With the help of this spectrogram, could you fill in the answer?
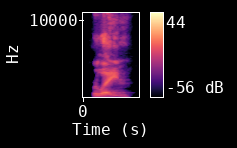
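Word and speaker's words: Rlain: Renarin and um, Rain, that's how you say it, the singer.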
